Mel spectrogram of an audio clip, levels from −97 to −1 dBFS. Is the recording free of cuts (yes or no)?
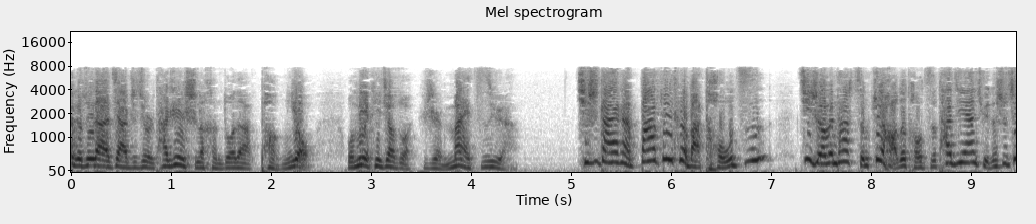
yes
